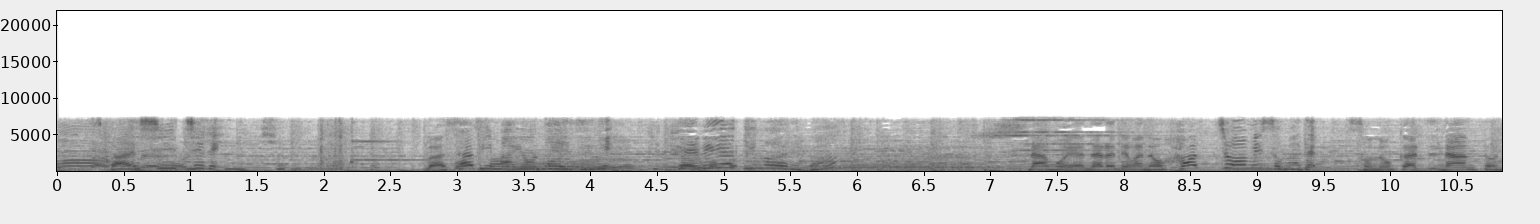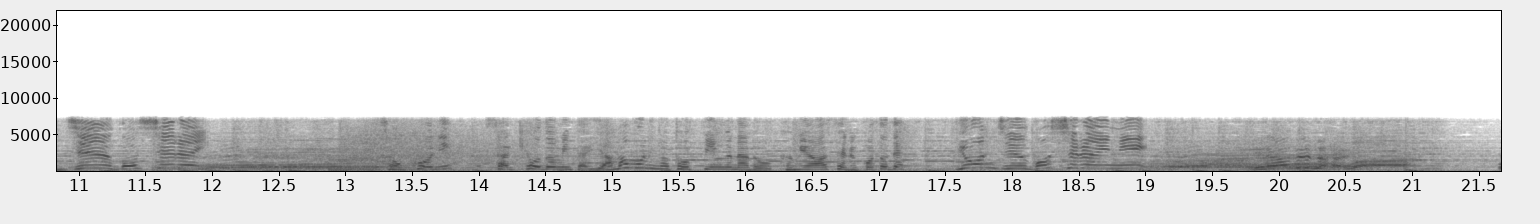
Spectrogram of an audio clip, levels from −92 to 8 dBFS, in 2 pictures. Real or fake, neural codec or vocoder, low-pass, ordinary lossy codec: real; none; 7.2 kHz; none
